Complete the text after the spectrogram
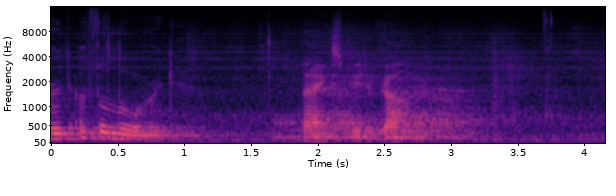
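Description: A man chants through a microphone in an echoing hall.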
